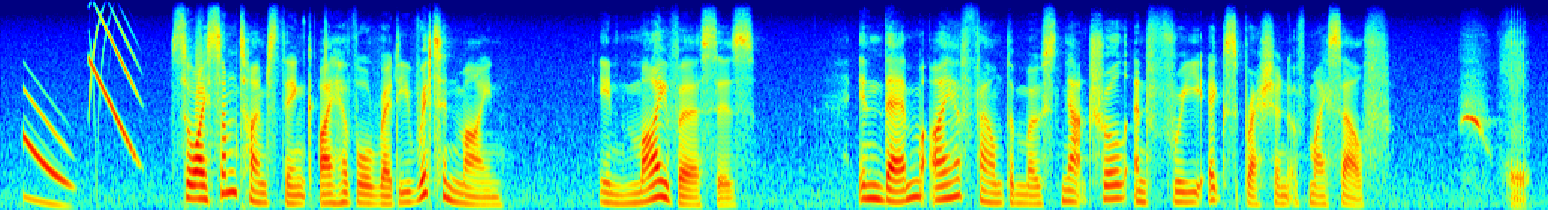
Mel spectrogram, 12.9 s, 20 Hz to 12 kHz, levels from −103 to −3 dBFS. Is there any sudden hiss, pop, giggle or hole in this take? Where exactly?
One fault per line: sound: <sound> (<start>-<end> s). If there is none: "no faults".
sound: chirp (0.2-1.2 s)
sound: breath (12.2-12.8 s)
